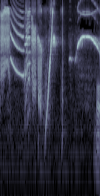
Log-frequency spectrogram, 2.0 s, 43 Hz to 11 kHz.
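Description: R2-D2 droid sound effect played through a smartphone speaker: a quick run of electronic whistles and chirps, with falling sweeps, then a fast rising whistle about a second in, ending on an arching warble that rises and falls.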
